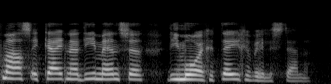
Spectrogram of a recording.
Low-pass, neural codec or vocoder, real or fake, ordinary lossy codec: 7.2 kHz; codec, 16 kHz, 0.8 kbps, ZipCodec; fake; none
